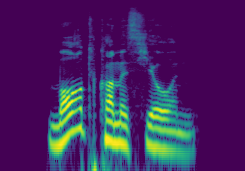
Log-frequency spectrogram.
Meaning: homicide division, homicide squad
- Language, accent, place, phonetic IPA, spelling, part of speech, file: German, Germany, Berlin, [ˈmɔʁtkɔmɪˌsi̯oːn], Mordkommission, noun, De-Mordkommission.ogg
